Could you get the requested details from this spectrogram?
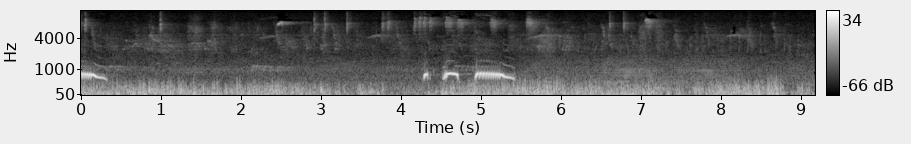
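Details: Spotted dove of an auspicious line singing a Liu Tan style crow. A falling coo tail opens the recording, then after a pause comes one full phrase: two short hollow notes and a long descending coo over a steady rumbling background.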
